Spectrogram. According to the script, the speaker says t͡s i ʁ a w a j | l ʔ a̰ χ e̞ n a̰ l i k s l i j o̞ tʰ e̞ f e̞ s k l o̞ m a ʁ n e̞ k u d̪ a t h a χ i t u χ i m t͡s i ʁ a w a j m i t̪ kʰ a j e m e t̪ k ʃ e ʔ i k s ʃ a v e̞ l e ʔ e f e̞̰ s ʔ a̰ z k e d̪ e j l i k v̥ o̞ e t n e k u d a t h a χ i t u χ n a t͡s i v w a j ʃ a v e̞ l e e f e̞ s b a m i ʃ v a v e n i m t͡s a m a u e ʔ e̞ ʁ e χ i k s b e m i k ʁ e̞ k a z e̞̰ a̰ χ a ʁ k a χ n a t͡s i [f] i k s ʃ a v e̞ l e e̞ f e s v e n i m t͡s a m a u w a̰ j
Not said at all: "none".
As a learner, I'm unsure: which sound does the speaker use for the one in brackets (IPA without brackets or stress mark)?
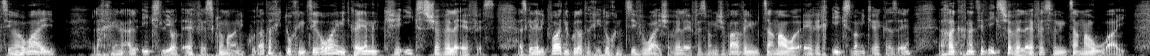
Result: v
